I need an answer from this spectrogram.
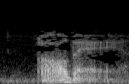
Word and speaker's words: Robert: Et c'est un prénom qui n'est pas facile à prononcer. Robert.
